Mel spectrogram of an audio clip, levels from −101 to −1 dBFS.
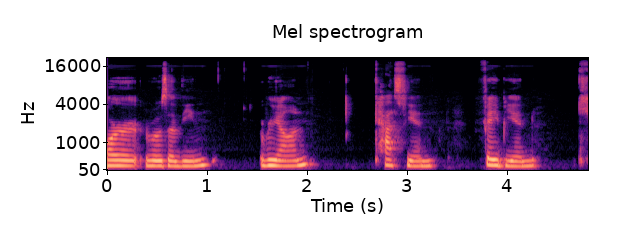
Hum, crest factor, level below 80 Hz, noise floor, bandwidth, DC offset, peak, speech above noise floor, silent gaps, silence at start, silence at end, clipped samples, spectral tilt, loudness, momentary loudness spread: none; 16 dB; -74 dBFS; -52 dBFS; 18.5 kHz; under 0.1%; -6 dBFS; 31 dB; none; 0 s; 0 s; under 0.1%; -6 dB/octave; -22 LUFS; 14 LU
